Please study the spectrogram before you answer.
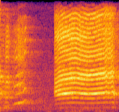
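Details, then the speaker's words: Baby girl playing with her father: after a short stretch of quieter fussing, a brief, high-pitched wail rises; ordinary infant crying. "అదిగా పాప కూడా ఏడుస్తా అది చూడు నేను చూసి అదిగా పాప ఏడుస్తా అదే ఆ పాప చూడు ఆ పాప చూడు ఏం చేస్తుంది చూడు ఏడుస్తుంది చూడు"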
